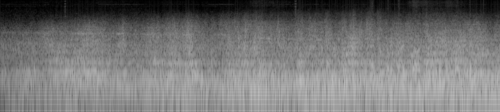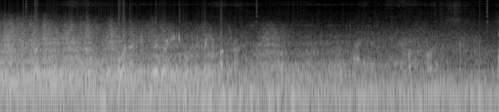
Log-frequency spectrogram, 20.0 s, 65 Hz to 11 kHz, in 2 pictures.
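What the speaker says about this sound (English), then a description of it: "It's an A321" An American Airlines Airbus A321 bound for Orlando takes off at LAX, its jet engines a broad, steady roar that swells and holds for the whole stretch at middle distance, with faint voices and radio chatter underneath.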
